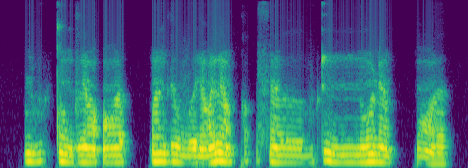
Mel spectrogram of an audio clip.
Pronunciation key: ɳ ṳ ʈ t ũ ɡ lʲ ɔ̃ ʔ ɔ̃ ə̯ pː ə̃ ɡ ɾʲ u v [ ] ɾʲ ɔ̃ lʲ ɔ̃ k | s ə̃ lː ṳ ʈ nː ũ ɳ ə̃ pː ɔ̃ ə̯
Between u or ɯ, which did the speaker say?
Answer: ɯ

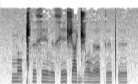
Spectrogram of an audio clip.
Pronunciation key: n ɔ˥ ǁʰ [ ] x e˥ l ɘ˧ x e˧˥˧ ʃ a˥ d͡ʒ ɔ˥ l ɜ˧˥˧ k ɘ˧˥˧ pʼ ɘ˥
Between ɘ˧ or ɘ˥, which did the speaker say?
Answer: ɘ˥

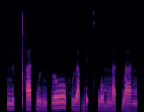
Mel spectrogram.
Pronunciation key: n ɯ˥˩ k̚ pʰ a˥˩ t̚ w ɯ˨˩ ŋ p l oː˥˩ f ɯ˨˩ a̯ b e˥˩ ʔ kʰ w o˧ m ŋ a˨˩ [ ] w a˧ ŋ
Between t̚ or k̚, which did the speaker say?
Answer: t̚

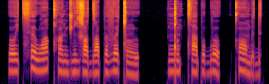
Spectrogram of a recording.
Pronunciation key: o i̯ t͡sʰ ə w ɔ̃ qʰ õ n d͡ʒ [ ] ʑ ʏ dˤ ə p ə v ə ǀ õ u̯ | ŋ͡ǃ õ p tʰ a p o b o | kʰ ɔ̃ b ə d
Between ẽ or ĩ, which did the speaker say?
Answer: ĩ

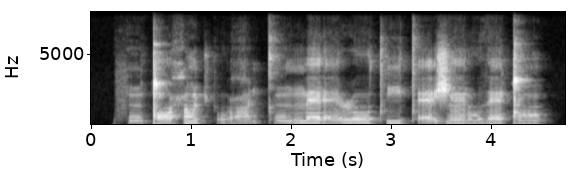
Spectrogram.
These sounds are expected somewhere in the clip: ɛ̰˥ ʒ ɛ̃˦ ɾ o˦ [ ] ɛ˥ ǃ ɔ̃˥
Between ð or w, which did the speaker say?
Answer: ð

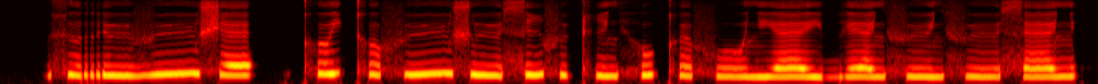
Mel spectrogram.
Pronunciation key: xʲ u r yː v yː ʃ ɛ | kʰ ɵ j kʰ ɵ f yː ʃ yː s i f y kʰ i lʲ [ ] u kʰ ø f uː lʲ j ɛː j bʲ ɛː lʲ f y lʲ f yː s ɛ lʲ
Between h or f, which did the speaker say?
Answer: h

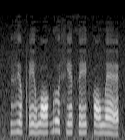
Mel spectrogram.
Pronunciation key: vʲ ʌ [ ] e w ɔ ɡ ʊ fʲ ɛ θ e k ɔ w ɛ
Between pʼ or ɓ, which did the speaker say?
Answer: pʼ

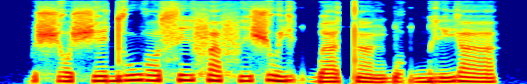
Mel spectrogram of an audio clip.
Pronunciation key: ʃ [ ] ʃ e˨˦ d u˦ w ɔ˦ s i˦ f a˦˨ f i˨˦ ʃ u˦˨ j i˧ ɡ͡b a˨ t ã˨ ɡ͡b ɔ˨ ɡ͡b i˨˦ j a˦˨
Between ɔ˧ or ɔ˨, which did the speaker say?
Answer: ɔ˨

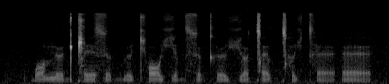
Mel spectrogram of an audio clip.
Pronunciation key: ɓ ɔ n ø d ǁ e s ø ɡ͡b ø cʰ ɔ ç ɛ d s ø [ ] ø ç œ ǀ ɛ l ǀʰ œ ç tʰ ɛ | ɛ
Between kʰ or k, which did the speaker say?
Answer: kʰ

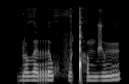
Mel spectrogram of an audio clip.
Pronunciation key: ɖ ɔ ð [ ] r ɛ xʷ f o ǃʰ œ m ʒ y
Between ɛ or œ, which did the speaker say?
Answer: ɛ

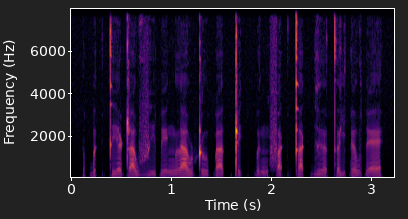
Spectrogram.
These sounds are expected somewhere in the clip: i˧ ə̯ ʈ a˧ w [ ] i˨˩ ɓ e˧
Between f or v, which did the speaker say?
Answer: v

